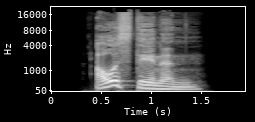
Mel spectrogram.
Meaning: to extend, to expand
- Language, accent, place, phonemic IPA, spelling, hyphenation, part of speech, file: German, Germany, Berlin, /ˈʔaʊ̯sˌdeːnən/, ausdehnen, aus‧deh‧nen, verb, De-ausdehnen.ogg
